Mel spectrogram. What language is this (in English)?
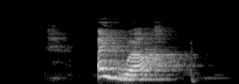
Kabyle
